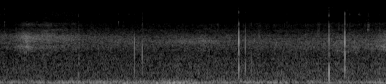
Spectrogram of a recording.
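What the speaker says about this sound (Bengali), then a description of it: "দেখো আমি ছাদে চলে এসেছি আর প্রচুর বৃষ্টি হচ্ছে" Heavy rain on a rooftop, a soft continuous wash of rain with a few sharper drip or splash ticks, fairly quiet and without talking.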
